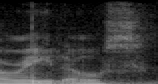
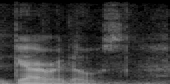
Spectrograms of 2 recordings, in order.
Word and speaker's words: Gyarados: go for another guy rados a gyarados excuse me that's how you pronounce a gyarados i was gonna go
